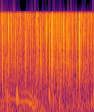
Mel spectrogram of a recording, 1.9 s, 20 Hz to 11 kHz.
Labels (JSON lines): {"label": "biophony, cascading saw", "recorder": "SoundTrap 600 or HydroMoth"}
